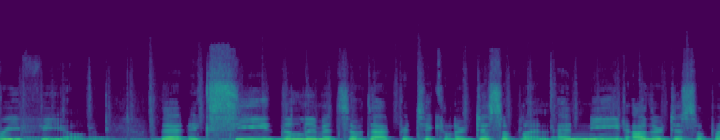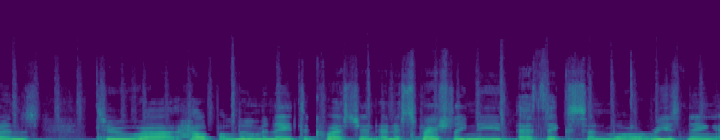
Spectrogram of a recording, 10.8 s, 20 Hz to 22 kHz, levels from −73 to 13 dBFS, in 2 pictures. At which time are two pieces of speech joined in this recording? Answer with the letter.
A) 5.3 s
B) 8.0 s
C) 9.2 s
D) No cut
C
